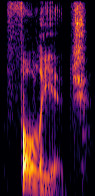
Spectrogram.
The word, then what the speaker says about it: foliage: variants truly beastly mispronunciations take care to pronounce these words in three syllables verbiage and foliage now for a word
